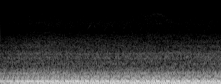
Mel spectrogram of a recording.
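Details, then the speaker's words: Wrecked S550 Mustang with 20,000 miles, first start during rebuild, new Mishimoto intake pipe, no coolant system connected, run only seconds: smooth even low hum, good oil pressure, no knocks, ticks or rattles; running cleanly. "Everything sounds alright, nothing's making any noise. There's no coolant system hooked up, so I'm not going to run it very long, just a couple seconds."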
